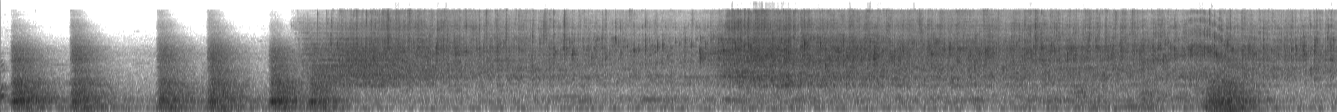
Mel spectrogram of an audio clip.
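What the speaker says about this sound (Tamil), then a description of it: "எண்ணெய் நல்லா சூடாகுதில்லை இப்போ நம்ம மசால் தடவி வச்சோம்ல இந்த ஃபிஷ் ஆட் பண்ணிக்கோங்க" Masala-coated fish pieces drop into hot oil in an iron kadai with several dull thumps, then a continuous close, loud sizzle and crackle of frying swells and carries on steadily.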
